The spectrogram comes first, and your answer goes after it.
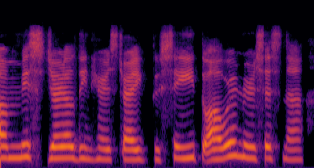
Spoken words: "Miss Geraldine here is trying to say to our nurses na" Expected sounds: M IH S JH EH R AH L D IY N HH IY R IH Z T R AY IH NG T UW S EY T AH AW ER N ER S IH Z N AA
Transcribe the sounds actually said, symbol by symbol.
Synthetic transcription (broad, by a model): M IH S JH EH R AH L D IY N HH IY R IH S T R AY IH NG T UW S EY T AH AW ER N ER S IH S N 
